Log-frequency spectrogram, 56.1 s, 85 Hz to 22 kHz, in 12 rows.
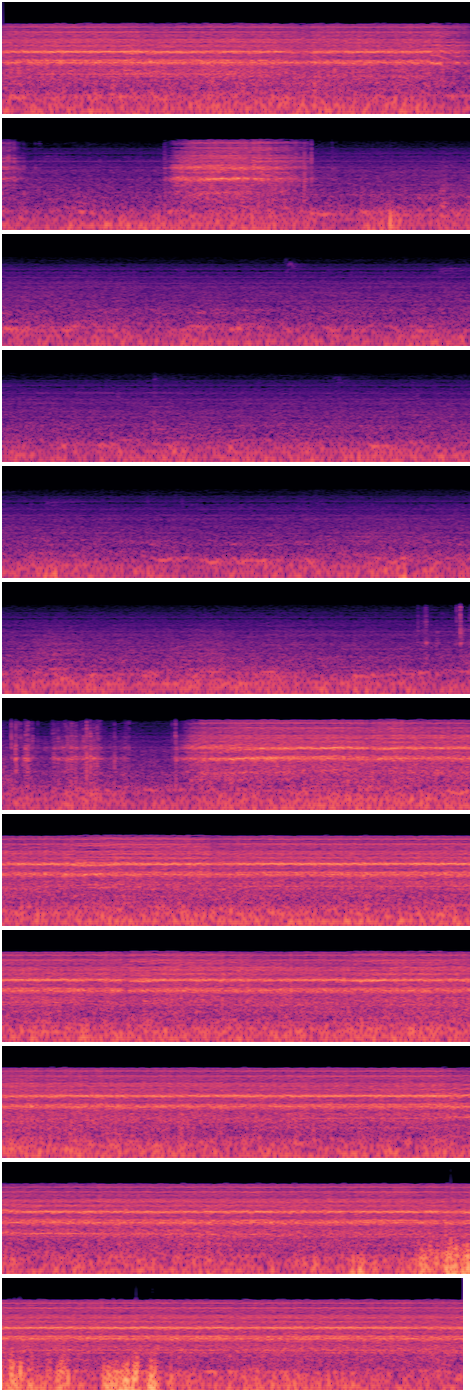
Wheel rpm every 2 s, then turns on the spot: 160, 160, 50, 50, 0, 0, 0, 0, 0, 0, 0, 0, 0, 0, 20, 140, 160, 160, 160, 160, 160, 160, 160, 160, 160, 160, 160, 160.
none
